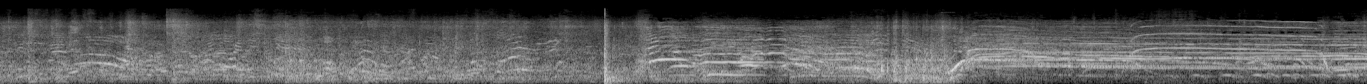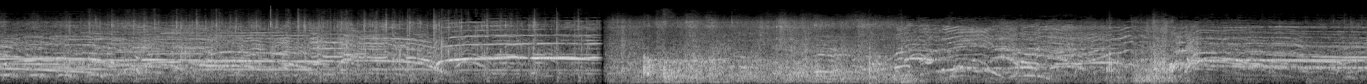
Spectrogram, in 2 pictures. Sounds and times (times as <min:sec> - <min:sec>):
Crowd: 0:00.0 - 0:27.3
Cheering: 0:06.4 - 0:19.8, 0:22.6 - 0:27.3.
